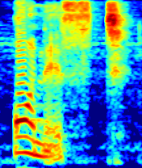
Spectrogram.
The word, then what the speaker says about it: honest: the vowel sound, while the word honest is beginning with the consonant H, but it produces the vowel sound of O while pronouncing it. So N will be used before honest.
